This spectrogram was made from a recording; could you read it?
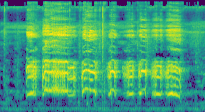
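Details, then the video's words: Crowing kukuak balenggek cockerel during a sparring contest. One loud opening note, then a long held note, then a chain of five or six rising-and-falling syllables in quick succession, each clearly separated. "Ayam kukuak balenggek"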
